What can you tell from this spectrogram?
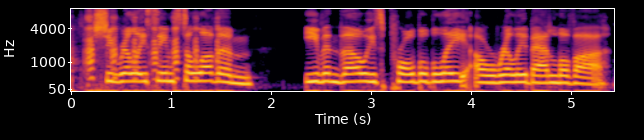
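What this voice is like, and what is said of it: Put-on Australian accent. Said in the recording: “the best Australian accent of the night... So good... I was trying to do a bad one... it's not great”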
